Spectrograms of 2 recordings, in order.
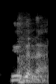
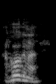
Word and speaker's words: Huguenot: back to Nicolas Martial, who was a Portuguese Huguenot, or I don't know how you pronounce it. Huguenot, you said it right. Yeah. Huguenot. Yeah, Huguenot.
